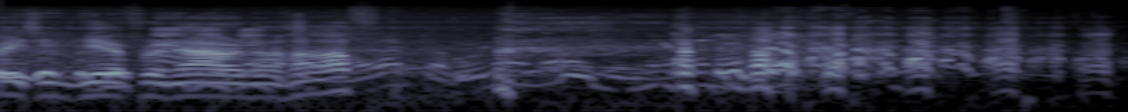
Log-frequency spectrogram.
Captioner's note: laughs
